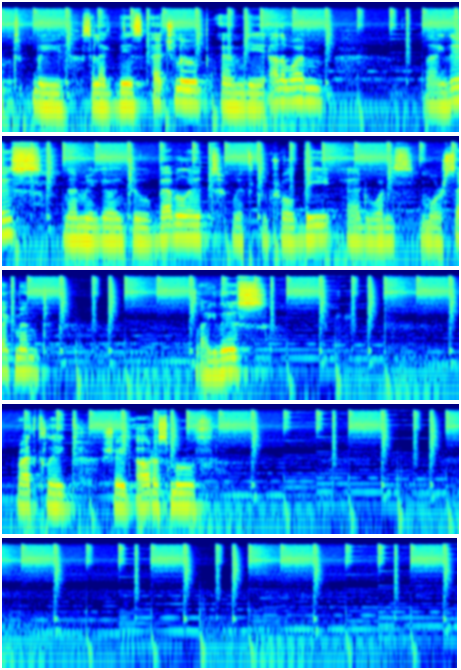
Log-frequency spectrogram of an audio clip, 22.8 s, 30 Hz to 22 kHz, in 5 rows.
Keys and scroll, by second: 6.1 ctrl+b, 10.9 Tab, 16.3 Tab, 20.6 alt+a, 22.5 1.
